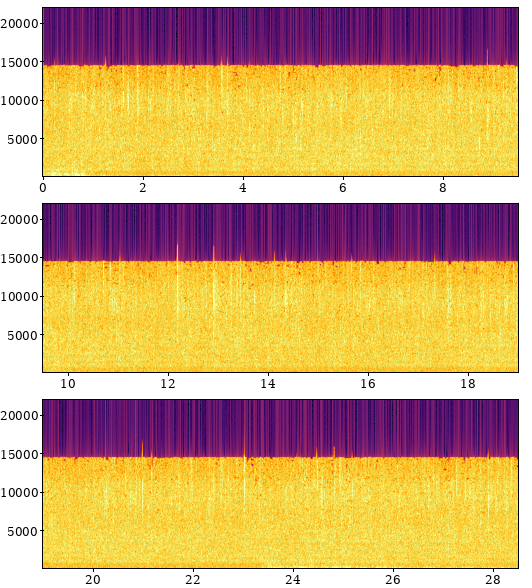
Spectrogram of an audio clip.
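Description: Steady rain falling. A low roll of thunder dies away about a second in, and another long rumble of thunder comes in near the end.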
